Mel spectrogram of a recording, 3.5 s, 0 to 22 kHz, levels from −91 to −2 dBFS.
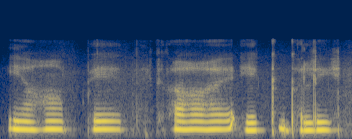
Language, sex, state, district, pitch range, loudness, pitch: Hindi, female, Jharkhand, Deoghar, 185-200 Hz, -15 LUFS, 200 Hz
